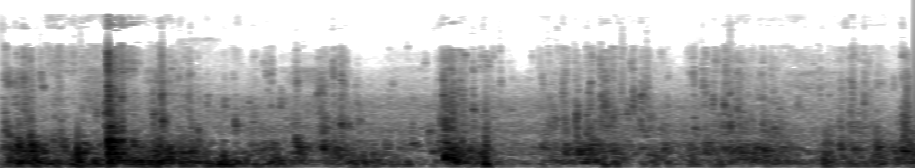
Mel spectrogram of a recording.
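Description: Wind rumbling on the microphone, with a few clicks and knocks as a plastic tackle box and a bait jar are handled.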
